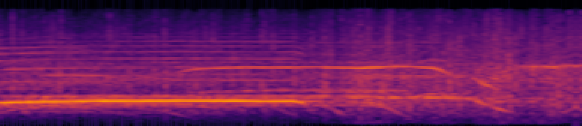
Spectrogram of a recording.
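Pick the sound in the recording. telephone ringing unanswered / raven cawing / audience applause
audience applause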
